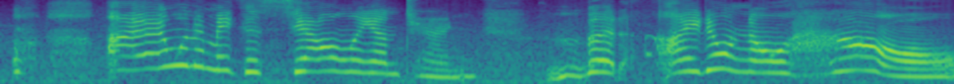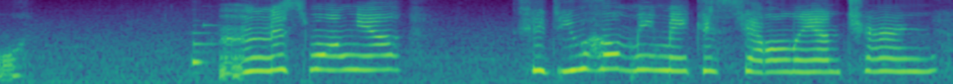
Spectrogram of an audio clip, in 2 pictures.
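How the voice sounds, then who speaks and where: Tiny polite little girl, game character, really high innocent voice, kinda hesitant, noisy behind. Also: animated, takes it slowly, exaggerated voice. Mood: shy, pleading. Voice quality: childlike. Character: Chang Chang, sweet polite little village girl. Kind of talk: video game acting.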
